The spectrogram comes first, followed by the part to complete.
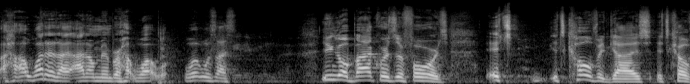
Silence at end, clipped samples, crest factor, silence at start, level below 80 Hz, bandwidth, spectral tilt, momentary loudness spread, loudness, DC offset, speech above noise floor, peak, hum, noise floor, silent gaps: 0 s; under 0.1%; 18 dB; 0 s; -58 dBFS; 17 kHz; -4 dB/octave; 10 LU; -18 LUFS; under 0.1%; 30 dB; -2 dBFS; none; -48 dBFS; none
